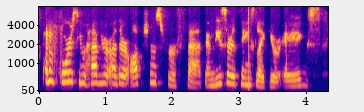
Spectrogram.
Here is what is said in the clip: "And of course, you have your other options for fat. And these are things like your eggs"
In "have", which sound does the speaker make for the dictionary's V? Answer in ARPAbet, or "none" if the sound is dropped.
V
